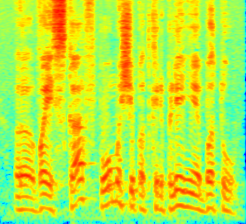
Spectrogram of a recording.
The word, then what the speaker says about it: Бату: Бату или Бату, правильно? – Бату, средневековое монгольское произношение, бат, современное монгольское, означает сильный.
